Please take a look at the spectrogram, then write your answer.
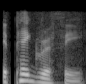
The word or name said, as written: epigraphy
